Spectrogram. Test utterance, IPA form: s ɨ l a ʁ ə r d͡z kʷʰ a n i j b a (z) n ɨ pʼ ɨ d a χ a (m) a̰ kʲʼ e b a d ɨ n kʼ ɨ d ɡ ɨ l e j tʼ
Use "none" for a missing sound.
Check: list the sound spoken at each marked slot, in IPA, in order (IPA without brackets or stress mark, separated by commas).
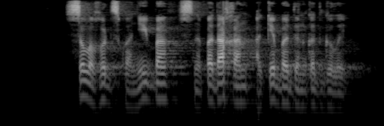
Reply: s, n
